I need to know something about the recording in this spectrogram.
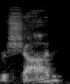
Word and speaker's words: RVSHVD: One, I'm going to go with Rashad, which is spelled RVSHVD for those people who might be looking him up and going, I don't understand how this works.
